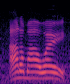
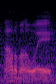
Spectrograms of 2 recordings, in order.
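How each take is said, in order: First: Higher, louder shout to clear the road; yelling out of my way. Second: Said in the usual way. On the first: Real, not acted. Driver yelling at traffic blocking the road, mock shout.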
